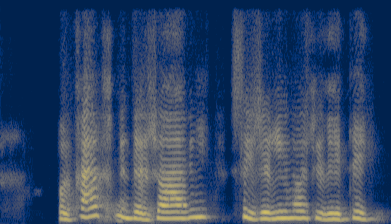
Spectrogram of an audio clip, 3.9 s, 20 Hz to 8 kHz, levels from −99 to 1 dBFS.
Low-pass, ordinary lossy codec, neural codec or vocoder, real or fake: none; none; codec, 16 kHz, 1 kbps, FreqCodec, smaller model; fake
